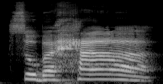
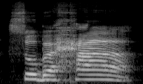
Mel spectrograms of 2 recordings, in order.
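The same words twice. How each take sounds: Both takes have the same delivery.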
